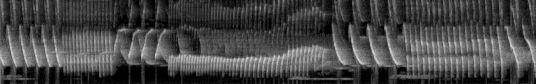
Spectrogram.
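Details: Young-canary training song from a canary: repeated descending sweeps leading into long rolling buzzy trills, then more rapid downward-slurred notes.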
